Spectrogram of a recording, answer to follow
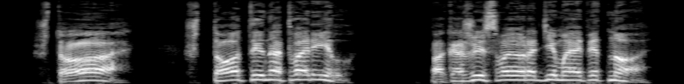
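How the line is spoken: Yelling priest. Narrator (Russian): заорал в мою сторону священник

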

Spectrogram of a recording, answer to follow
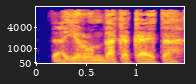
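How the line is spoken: Hissing whisper. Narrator (Russian): свистящим шепотом ответил тот

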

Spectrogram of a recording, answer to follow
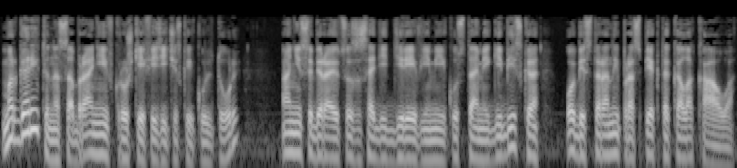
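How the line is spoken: Plain. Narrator (Russian): сказала она

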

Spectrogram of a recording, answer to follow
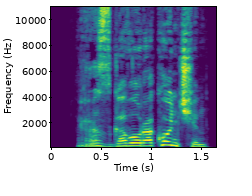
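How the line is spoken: Barked. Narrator (Russian): рявкнул он

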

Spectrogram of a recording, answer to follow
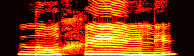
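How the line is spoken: Whining sister. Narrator (Russian): захныкала сестра

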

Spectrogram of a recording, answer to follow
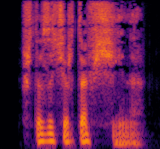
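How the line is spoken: Irritated inner thought. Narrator (Russian): раздраженно думал он

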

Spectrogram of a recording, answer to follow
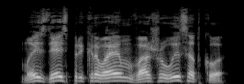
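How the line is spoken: Shouted reply. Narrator (Russian): крикнул в ответ болтун

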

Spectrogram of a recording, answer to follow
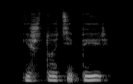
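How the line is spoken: Whispered question. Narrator (Russian): шепотом спросила Аллу

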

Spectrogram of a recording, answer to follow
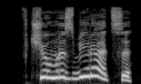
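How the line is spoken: Panicked inner shriek. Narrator (Russian): визжал в голове панический ужас

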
